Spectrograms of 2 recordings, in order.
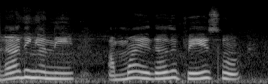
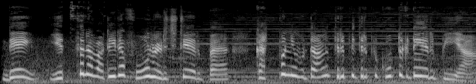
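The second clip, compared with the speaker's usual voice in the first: exasperated scolding; 3 semitones higher, 3 dB louder, faster than usual. Acted. Woman snapping at a friend who keeps phoning, exasperated. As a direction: tell off a pest who keeps calling. Annoyed at repeated calls.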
